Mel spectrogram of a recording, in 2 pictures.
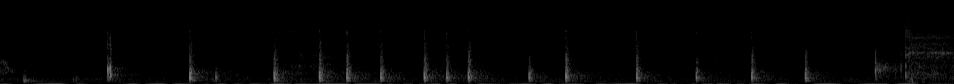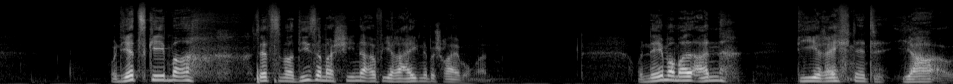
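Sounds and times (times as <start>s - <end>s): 
handwriting during a lecture: 1.9s - 8.4s
speech: 10.7s - 14.5s, 15.9s - 19.0s.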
